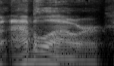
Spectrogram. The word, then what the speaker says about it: Aberlour: Uh I am filling in tonight and we have abalour uh rhymes with happy hour.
